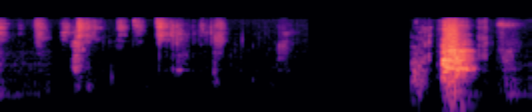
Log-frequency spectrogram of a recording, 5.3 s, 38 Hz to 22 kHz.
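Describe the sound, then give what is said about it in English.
A very large female dog gives a string of soft, short yips and whines, then one loud bark near the end, with no one talking. “To be fair, when she got this dog when she was a baby, she had to weigh a good 20 pounds already.”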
